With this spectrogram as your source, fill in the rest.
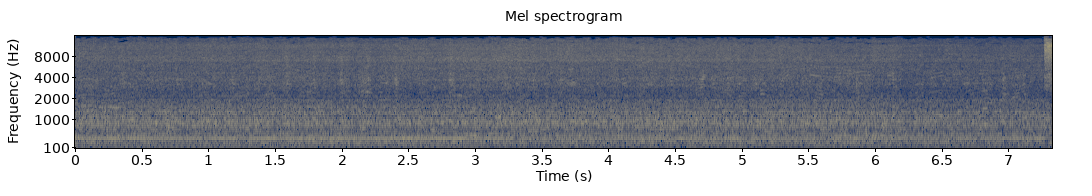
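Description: A steam engine runs with a steady, rumbling chug.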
